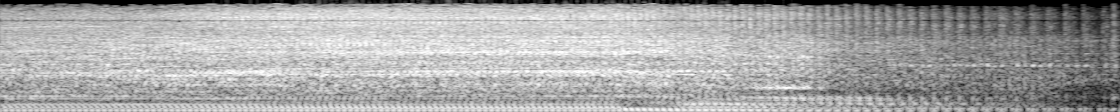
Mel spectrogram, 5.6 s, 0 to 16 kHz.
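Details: $100 4,000-watt generator restarted after a brief interruption, not fully cold: an even, deep single-cylinder thrum at a fast, steady pace runs cleanly, then winds down smoothly. It starts and runs normally.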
